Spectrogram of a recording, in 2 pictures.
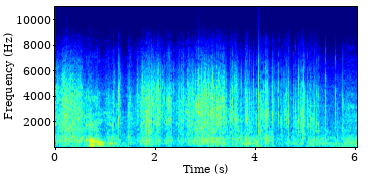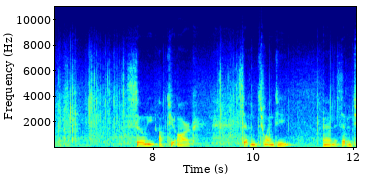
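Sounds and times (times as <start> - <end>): packaging crackling and rustling: 0.0 - 7.7, 9.2 - 10.4, 11.2 - 12.0.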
